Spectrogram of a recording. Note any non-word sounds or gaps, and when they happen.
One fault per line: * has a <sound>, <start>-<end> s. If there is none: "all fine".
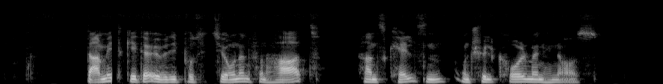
* has a dropout, 1.1-1.2 s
